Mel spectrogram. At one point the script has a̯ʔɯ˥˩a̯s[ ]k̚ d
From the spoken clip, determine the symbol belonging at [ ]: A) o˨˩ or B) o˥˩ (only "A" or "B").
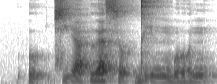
A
